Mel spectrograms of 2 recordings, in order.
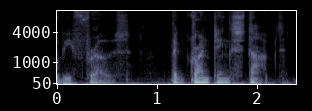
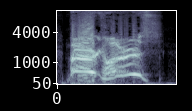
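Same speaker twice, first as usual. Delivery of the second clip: very high, very loud alarmed cry; shriek; 21 dB louder than usual. A narrator's reading. Pig family hears of burglars, shrieking. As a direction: shriek it like panicked pigs. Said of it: "shrieked the Sniffs".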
